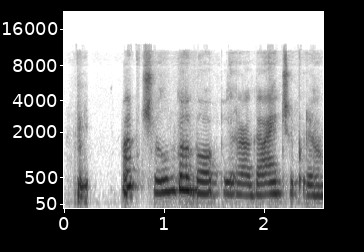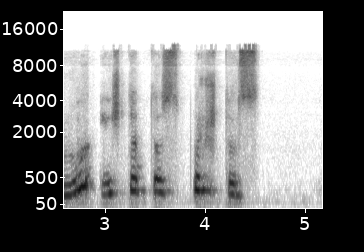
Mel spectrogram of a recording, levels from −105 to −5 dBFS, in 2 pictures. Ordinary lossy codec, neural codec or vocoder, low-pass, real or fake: Opus, 24 kbps; codec, 24 kHz, 1.5 kbps, HILCodec; 10.8 kHz; fake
